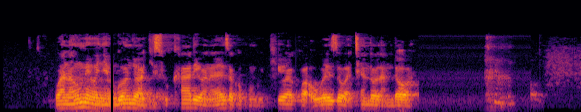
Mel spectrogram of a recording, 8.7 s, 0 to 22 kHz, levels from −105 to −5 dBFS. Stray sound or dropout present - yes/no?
yes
